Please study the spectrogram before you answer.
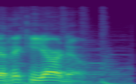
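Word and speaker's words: Ricciardo: Dutch Formula 1 commentary they don't pronounce Ricardo Ricardo they actually pronounce the i in his name so they say riardo which is probably more accurate than the original pronunciation but nobody says his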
